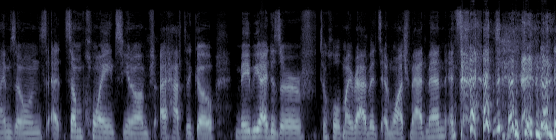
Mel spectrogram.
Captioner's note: laughs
